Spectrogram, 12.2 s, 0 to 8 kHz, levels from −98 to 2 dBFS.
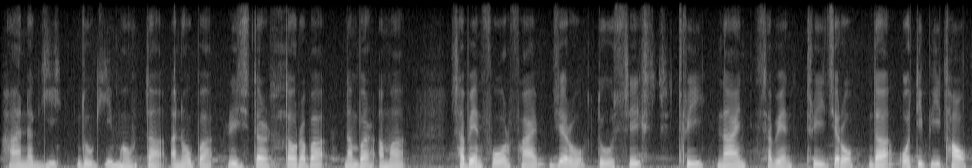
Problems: background sounds at intervals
